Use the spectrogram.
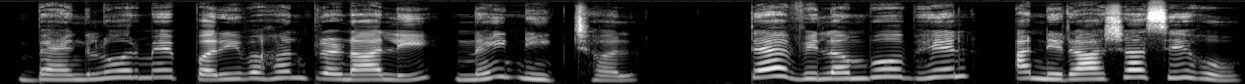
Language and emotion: Maithili, sad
